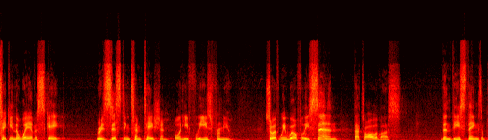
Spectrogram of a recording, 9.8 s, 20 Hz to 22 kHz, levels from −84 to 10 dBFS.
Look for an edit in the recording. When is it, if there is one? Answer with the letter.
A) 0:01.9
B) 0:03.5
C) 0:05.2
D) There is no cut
B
